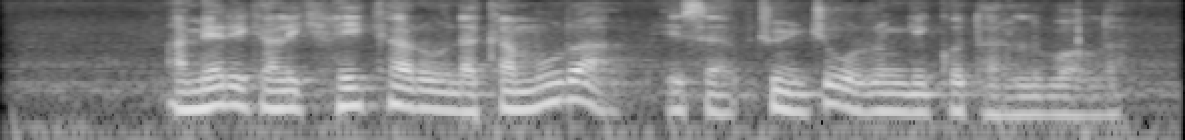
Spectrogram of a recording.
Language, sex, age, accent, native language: Uzbek, male, 25-34, Toshkent shahri, Uzbek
